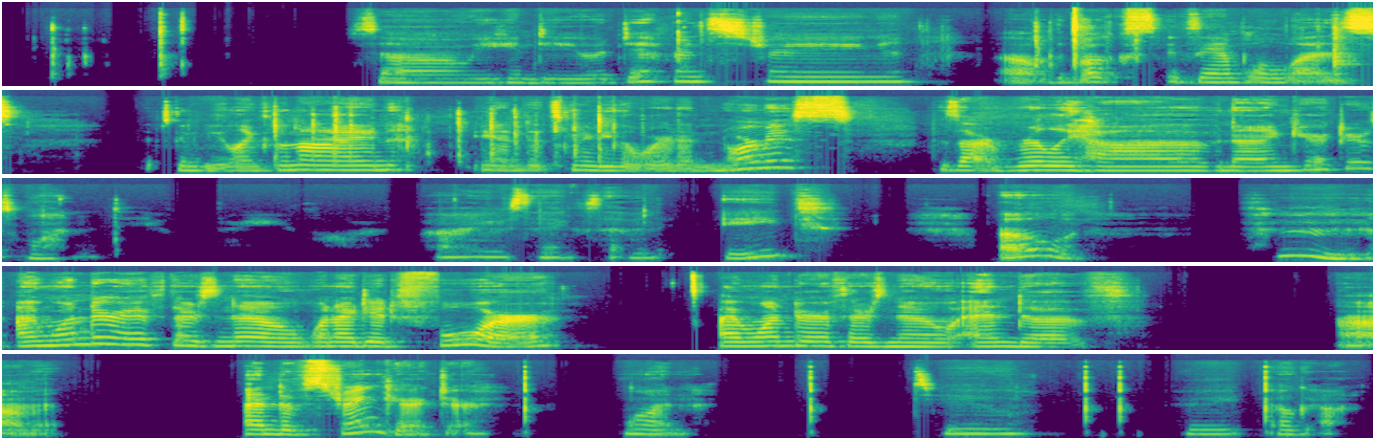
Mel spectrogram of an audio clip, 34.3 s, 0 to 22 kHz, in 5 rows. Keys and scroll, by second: 0.0-0.3 typing, 0.7 Return, 5.0 typing, 7.9-10.2 typing.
